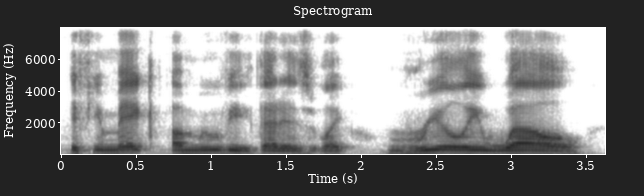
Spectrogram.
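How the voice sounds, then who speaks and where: A man's voice: fairly high pitch, fairly even intonation, measured pace, clean tone. A man hosting a podcast in casual discussion, with a wry, self-deprecating way of joking. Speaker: podcast host.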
